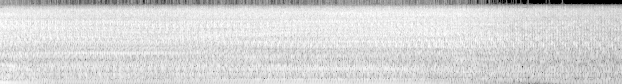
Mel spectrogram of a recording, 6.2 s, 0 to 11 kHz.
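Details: Freshly rebuilt Toyota 4A-GE 20V, about 500 miles since rebuild on 20W50 break-in oil, no oil use or smoke: quick even light ticking over idle about four per second; owner suspects valves or VVT pulley.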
